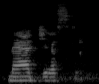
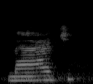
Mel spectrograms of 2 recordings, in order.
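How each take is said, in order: First: The first vowel is a short a sound. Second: The same.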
